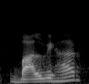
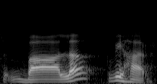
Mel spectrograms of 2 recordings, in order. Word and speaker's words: Bala Vihar: in our next generation sometimes we tend to mispronounce it and we say it is balvihar the moment you say Baal vihar it is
